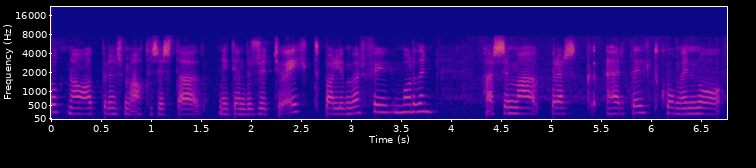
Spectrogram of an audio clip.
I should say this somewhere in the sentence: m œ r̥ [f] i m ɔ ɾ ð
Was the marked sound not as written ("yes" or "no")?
no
